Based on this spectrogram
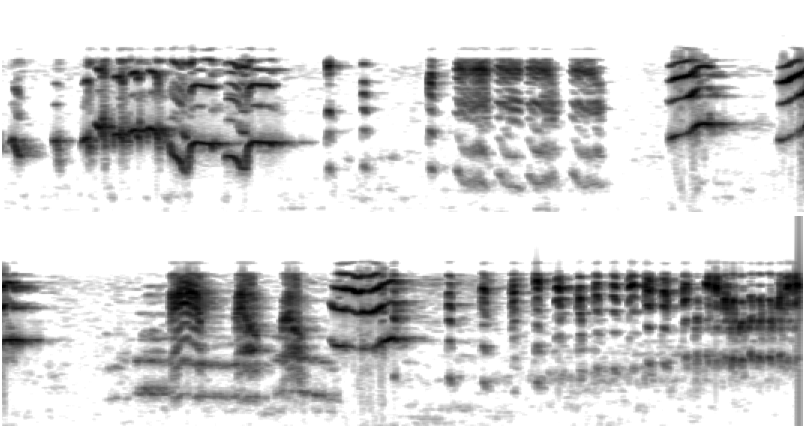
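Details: Babbler in daily training, singing a varied sequence: sliding whistles, harsh chattering bursts, sharp downward-slurred notes, and a closing run of rapid, accelerating clipped notes.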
